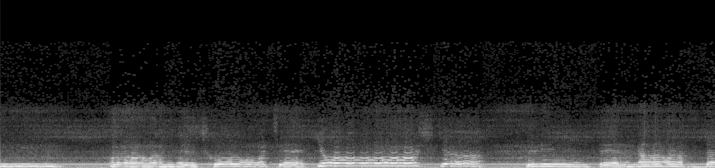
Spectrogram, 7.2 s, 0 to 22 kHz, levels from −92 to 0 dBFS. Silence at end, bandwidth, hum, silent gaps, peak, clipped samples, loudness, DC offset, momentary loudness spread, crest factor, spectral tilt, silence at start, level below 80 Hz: 0 s; 5.8 kHz; none; none; -2 dBFS; under 0.1%; -14 LUFS; under 0.1%; 6 LU; 12 dB; -9.5 dB/octave; 0 s; -40 dBFS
